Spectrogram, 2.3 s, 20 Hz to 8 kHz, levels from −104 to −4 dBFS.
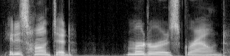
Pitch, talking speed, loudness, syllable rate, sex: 195 Hz, 130 wpm, -17 LUFS, 4.6 syllables/s, female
